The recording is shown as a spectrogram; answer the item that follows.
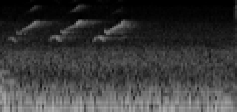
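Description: A songbird calling: a quick run of about five short rising chirps in the first second or so, over a steady low background rumble.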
